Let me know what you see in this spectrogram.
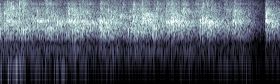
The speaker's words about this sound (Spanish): Denle un aplauso fuerte al Rey de la Gloria.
